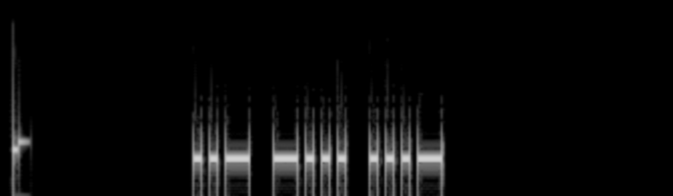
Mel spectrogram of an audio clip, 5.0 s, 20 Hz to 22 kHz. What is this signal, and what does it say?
Morse code, heard as a keyed tone, about 20 wpm, 700 Hz. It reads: UBV
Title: All Cut Numbers - 3-Digit 20wpm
